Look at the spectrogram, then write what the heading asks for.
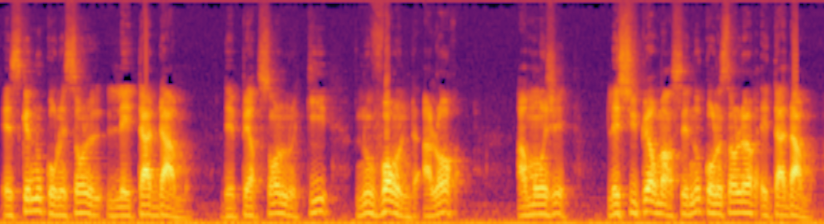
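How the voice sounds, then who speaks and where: A man's voice: medium pitch, unhurried, a little mellow. A man from Africa preaches to fellow believers, emphatic and repetitive, asking rhetorical questions. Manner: emphatic, rhetorical questions, repeats key phrases. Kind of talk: impassioned sermon addressed to fellow believers.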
